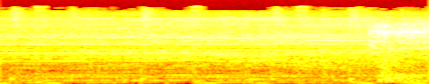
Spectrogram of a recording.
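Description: Suspenseful film score swelling, with a hiss rising through it; a loud, harsh screech breaks in near the end.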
